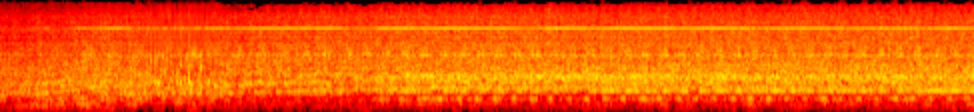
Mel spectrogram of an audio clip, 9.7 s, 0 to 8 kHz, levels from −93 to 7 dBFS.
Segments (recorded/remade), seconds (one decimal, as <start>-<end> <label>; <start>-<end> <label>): 0.0-1.5 recorded; 1.5-2.1 remade; 2.1-9.7 recorded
